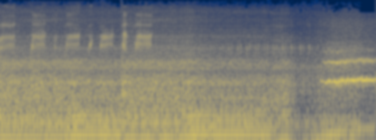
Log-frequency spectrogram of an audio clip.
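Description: Tractor engine sound running steadily at idle. Near the end the engine fades and a steady high-pitched tone comes in.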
